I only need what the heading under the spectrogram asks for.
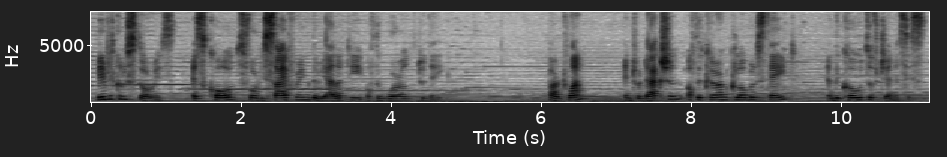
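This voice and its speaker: Woman reading out a lecture, measured teacherly delivery, normal pitch, soft music underneath. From Israel. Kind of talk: scripted lecture narration.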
